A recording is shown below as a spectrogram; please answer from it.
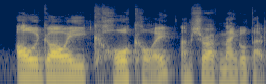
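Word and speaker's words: Olgoi Khorkhoi: Because I can actually pronounce probably. Good luck. My dad worked in Mongolia. Oh. Olgoi Korkoi.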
